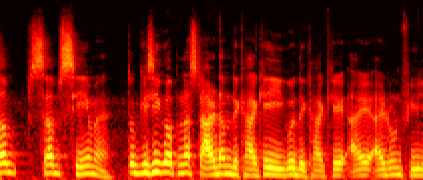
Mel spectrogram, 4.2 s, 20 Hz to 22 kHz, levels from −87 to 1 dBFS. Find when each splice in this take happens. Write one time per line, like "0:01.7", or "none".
0:01.1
